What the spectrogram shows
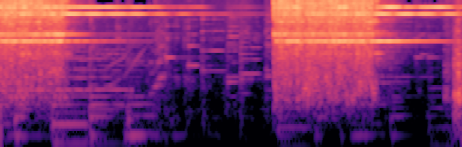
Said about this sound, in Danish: Morten, og ved siden af mig står den allerede legendariske røde og stor blinkende vittighedstelefon, der tager imod opkald fra hele landet. Og der er allerede en fisk på krogen.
